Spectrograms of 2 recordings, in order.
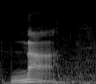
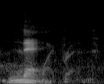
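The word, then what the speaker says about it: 那: and that is na. It could also be pronounced colloquially as ne, but it's often na.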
